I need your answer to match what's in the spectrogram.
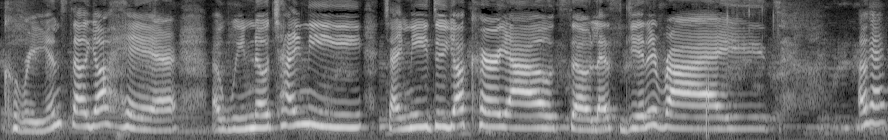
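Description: Brash lecturing woman with an exaggerated Vietnamese accent, put on by a woman, high voice, slow drawn-out delivery, comic skit. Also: pushed and bright, exaggerated voice. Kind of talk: comic social media skit.

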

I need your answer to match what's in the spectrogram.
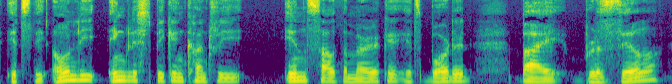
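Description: An older man from Guyana hosts a radio talk show, speaking in a measured, deliberate way. His voice is dark and mellow, recorded close and dry with no room sound. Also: fairly low pitch, no room sound.

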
